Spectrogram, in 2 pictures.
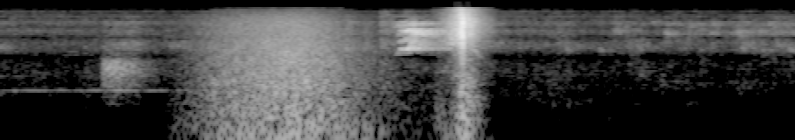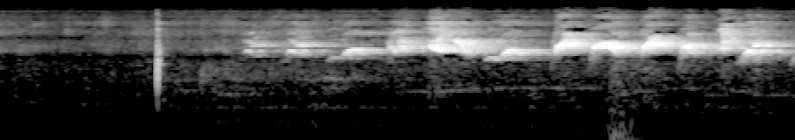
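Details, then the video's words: White-throated seedeater song meant for training young birds: loud rustling and a sharp knock come first, then a rapid jumble of high, buzzy chirps starts after about five seconds and runs to the end. "canto de golinha para foquear pássaros"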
